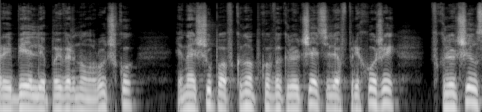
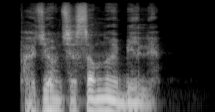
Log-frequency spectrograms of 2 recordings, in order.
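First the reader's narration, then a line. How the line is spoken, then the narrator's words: Quiet, even voice. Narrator (Russian): тихим ровным голосом сказал Джим Лоури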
